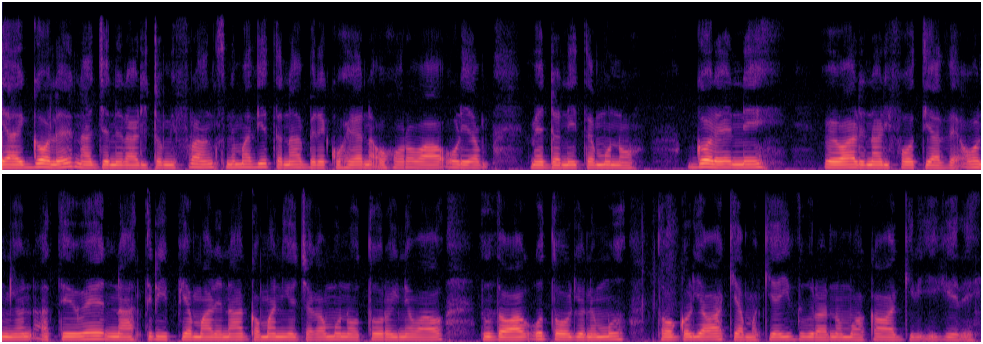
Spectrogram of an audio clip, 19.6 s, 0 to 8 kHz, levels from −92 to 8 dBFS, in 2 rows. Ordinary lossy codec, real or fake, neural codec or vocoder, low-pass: none; real; none; 7.2 kHz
